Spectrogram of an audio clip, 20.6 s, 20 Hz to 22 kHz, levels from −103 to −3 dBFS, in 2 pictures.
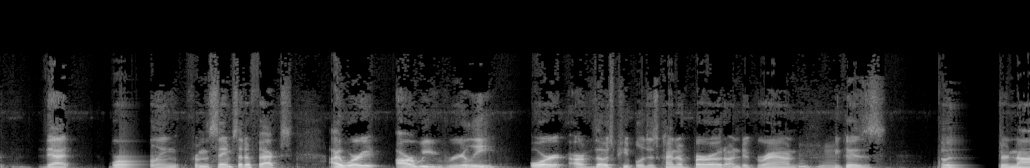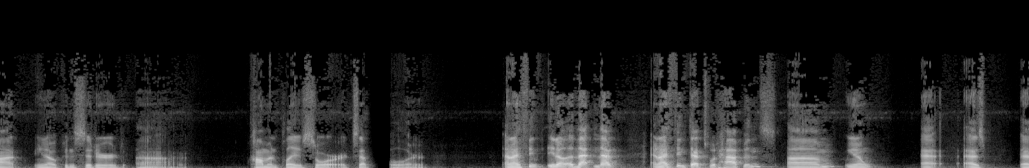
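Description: Speech over a packet-based call with several concealment events. At 0.91–0.95 s a short concealed packet loss replaces about 20 ms of audio with a continuation of the preceding sound, leaving a brief smear. At 1.03–1.10 s a burst of packet loss removes about 60 ms, heard as the last sound held and fading before speech resumes further on. From 1.18 to 1.52 s a roughly 320 ms stretch is replaced by a continued, decaying buzz or hiss with no true silence. Two later gaps at 9.51–10.00 s (about 480 ms, the last 240 ms silent) and 13.96–14.21 s (about 240 ms, 160 ms silent) fade into silence before audio returns. All three long gaps are likely a long network dropout. At 9.30–9.43 s repeated packet loss produces choppy, robotic sound: three gaps, the longest 29 ms, are patched in quick succession, and about half of that span is concealed.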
